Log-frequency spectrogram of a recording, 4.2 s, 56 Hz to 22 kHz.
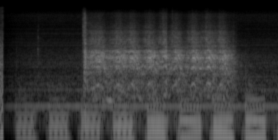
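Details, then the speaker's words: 440 with original six-pack carburetion, first start attempt with fuel pump on: starter chugs evenly about two beats a second without firing; no spark due to faulty ignition coil. "yeah we got no spark the fact that the 440 didn't fire right off is because of a faulty coil"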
